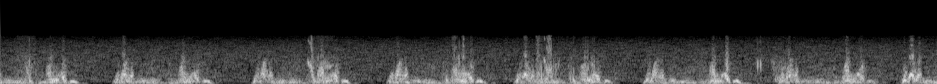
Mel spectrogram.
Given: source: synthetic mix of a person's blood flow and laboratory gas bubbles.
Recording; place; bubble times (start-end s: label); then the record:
Doppler ultrasound of blood flow; precordium
0.16-0.43 s: bubbles
3.04-3.35 s: bubbles
4.44-4.72 s: bubbles
5.34-5.60 s: bubbles
5.67-5.98 s: bubbles
7.54-7.64 s: bubbles
7.71-7.89 s: bubbles
From the record:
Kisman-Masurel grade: 221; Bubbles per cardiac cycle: several, 3 to 8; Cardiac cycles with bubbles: 10 to 50%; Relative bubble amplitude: barely perceptible (0.100 to 0.250); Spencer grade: 2 (many but less than half of the cardiac periods contain bubble signals, singularly or in groups); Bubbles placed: anywhere in the cardiac cycle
